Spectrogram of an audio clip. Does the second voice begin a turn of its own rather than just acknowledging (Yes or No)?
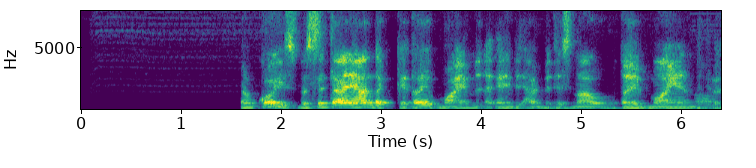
No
